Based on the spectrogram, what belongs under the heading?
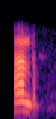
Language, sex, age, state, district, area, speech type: Kannada, female, 45-60, Karnataka, Vijayapura, rural, conversation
